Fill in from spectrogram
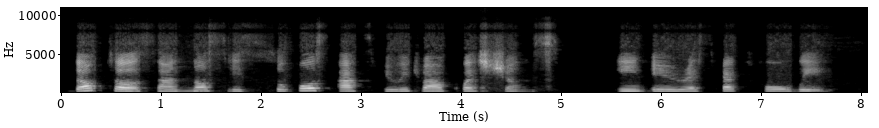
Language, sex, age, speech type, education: Nigerian Pidgin, female, 15-29, spontaneous, tertiary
